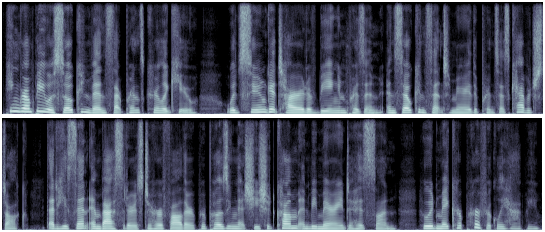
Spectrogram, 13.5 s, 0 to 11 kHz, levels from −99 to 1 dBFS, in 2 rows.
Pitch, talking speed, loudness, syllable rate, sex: 190 Hz, 220 wpm, -22 LUFS, 5.8 syllables/s, female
